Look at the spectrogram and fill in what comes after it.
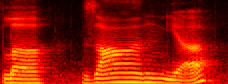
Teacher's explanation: you can see how only one of the A's says the true ah vowel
